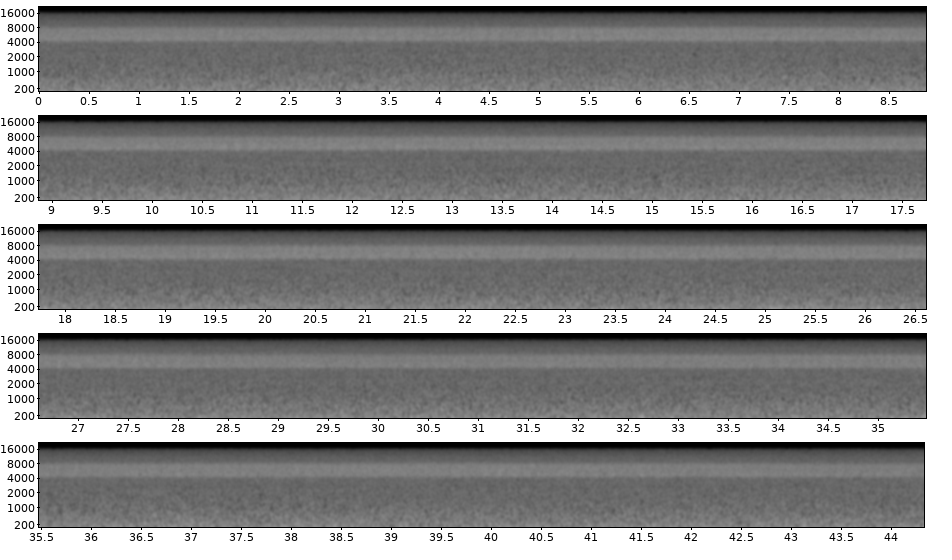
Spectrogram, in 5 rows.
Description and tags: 130717 Krka Waterfall2 F 4824
Surround recording of the waterfalls in Krka/Croatia. Wide-angle recording of the falls in front, with some tourist voices in the rear channels. It is high summer, crickets are chirping audibly. A small brook flowing to the falls from right to left can be heard directly in front.
Recorded with a Zoom H2.
This file contains the front channels, recorded with a dispersion of 90°
atmo, field-recording, loud, nature, noise, people, river, summer, surround, water, waterfall, wide, wide-angle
